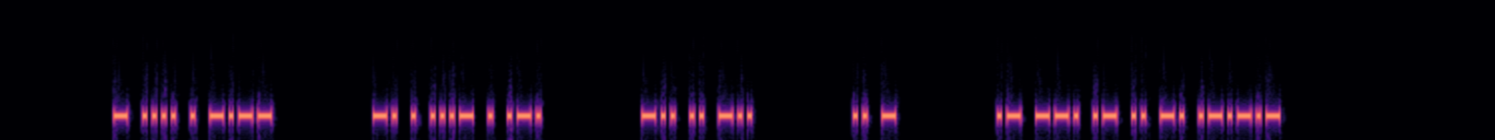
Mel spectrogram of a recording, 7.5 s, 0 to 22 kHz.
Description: Morse code, heard as a keyed tone, about 50 wpm, 700 Hz. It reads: THEY NEVER DID IT AGAIN.
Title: 3x Word-Spacing - Sentences from Top 300 Words - 50wpm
